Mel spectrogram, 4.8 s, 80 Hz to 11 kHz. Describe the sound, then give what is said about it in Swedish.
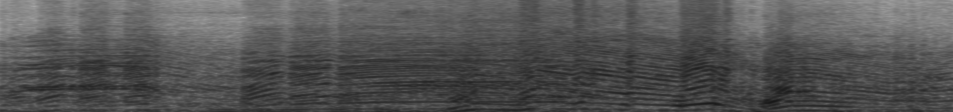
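A Yamaha motocross motorcycle, number 52, revs and labors as it rides calmly and methodically through the peat bog at Gugges myr, pitch rising and falling repeatedly, loud and continuous with other engine noise behind it. “Och nummer 52, en Yamaha-förare som passerar också lugnt och metodiskt.”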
